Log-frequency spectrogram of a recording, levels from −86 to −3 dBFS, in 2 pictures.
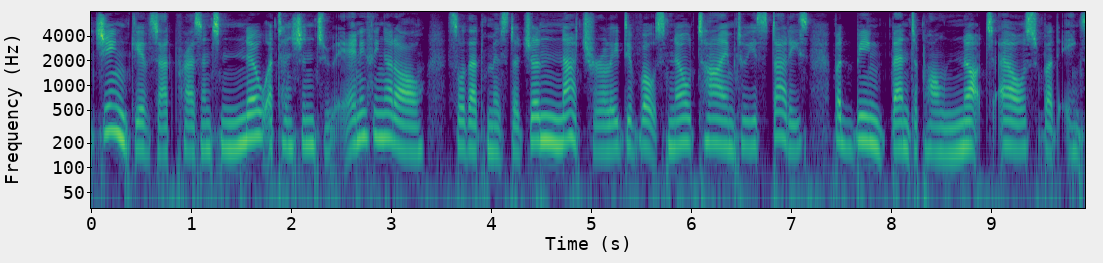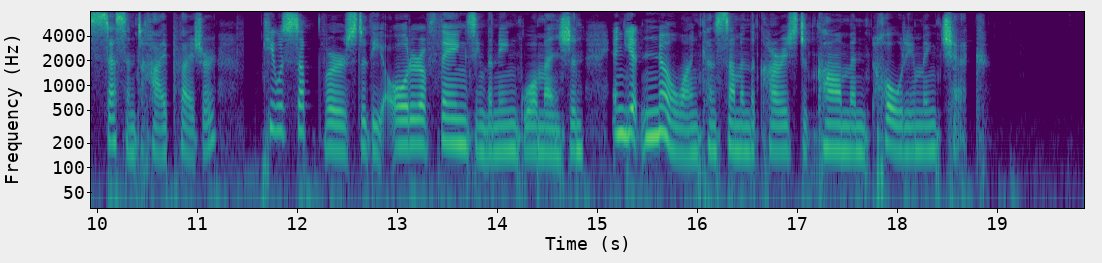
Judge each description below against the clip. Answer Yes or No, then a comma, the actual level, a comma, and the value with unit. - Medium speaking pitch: Yes, medium, 180 Hz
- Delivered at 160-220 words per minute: Yes, average, 175 wpm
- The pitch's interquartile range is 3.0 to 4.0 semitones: Yes, average, 3.5 semitones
